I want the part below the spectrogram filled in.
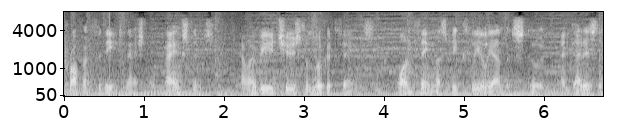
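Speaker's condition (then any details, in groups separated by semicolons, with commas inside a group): No condition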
